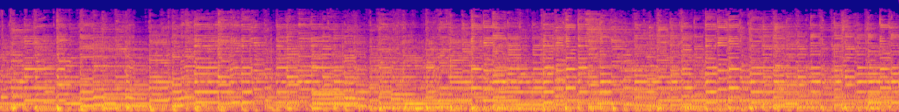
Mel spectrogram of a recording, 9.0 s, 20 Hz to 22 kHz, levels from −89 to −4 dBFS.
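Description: Nothing in the audio stood out as a technical problem on listening.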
